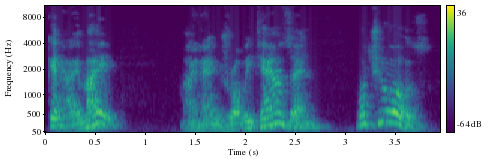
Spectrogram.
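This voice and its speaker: A man's voice: fairly high pitch, huge pitch swings, slow, distant mic, voice pushed up, heavily acted. A man voicing a friendly, chatty young country lad with an Australian accent. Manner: chatty, easygoing.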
